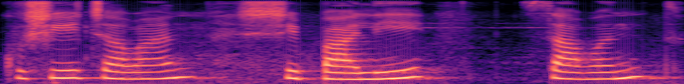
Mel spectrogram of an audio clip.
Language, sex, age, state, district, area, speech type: Goan Konkani, female, 18-30, Goa, Murmgao, urban, spontaneous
